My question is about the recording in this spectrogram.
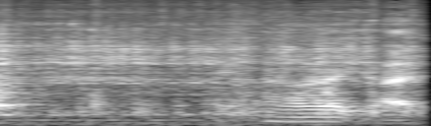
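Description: Low mechanical running and rubbing of a slow-turning shaft and weighted arm driven by a small electric motor, with a man's voice briefly near the end.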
